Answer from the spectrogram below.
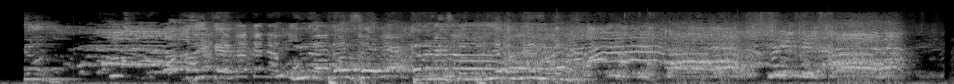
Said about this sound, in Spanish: Lo otro que le gritaron, se lo voy a poner porque así está manifestándose la gente en Tangancícuaro, Michoacán, es un poco fuerte, pero escuche cómo le gritan al alcalde Mataperros.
